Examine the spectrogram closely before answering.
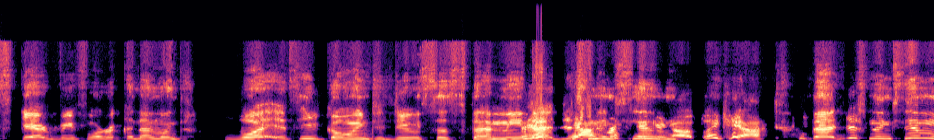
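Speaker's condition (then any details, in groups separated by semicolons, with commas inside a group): Spastic cerebral palsy, mixed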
